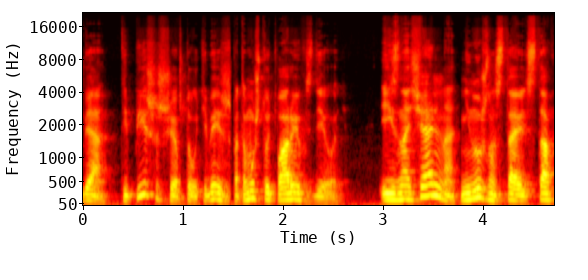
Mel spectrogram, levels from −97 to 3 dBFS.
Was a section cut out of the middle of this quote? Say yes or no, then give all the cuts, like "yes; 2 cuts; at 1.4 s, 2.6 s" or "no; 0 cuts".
yes; 4 cuts; at 1.0 s, 1.5 s, 1.9 s, 2.2 s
